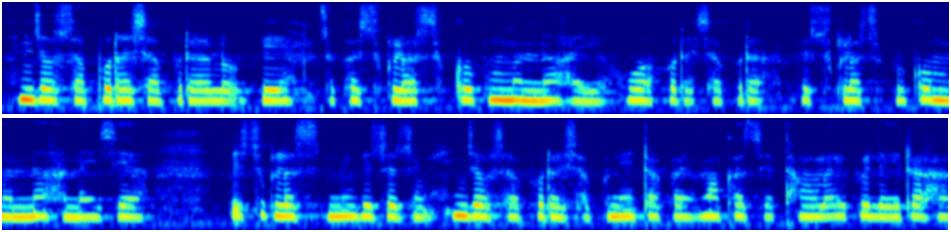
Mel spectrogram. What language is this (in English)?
Bodo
